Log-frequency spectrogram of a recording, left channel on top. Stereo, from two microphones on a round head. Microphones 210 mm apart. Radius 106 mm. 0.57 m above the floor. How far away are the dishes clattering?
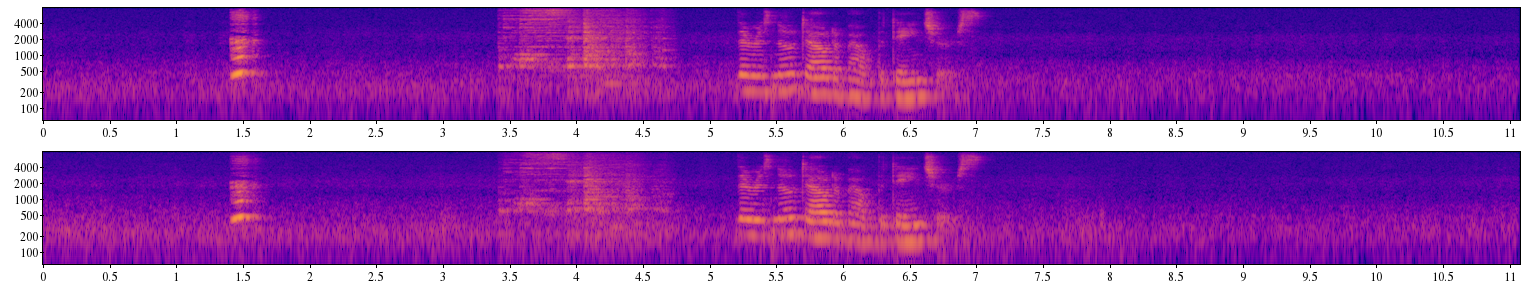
About 2 m.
